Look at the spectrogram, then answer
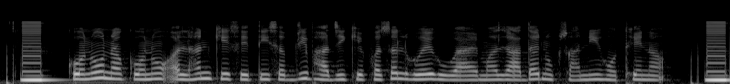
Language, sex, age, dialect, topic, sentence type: Chhattisgarhi, female, 18-24, Western/Budati/Khatahi, agriculture, statement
